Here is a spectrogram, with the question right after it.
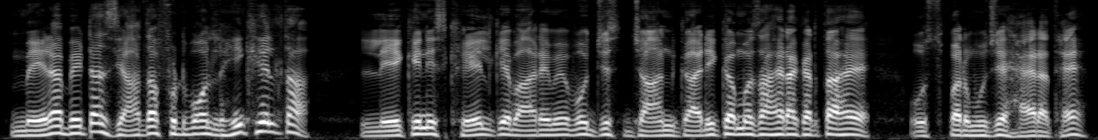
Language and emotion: Urdu, surprised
